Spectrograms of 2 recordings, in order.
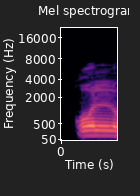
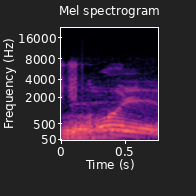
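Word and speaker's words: قل: yang khofi ini adalah tidak menebalkan Q pada saat dia Dah Nah rata-rata bacanya gini Qul huwallah Qul hu makhrajnya tepat keluarnya benar bukan dia baca Qul enggak tapil qull Qul Ya betul bacaannya tapi tidak tebal Iya yang tebal itu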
